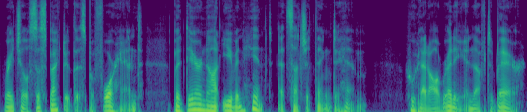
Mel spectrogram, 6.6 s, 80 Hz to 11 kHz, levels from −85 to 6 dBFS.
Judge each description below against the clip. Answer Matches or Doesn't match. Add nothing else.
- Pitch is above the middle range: Doesn't match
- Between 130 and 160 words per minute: Doesn't match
